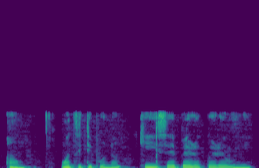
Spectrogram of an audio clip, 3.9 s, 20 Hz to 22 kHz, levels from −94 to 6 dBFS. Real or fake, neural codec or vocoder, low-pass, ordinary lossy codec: real; none; 7.2 kHz; none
